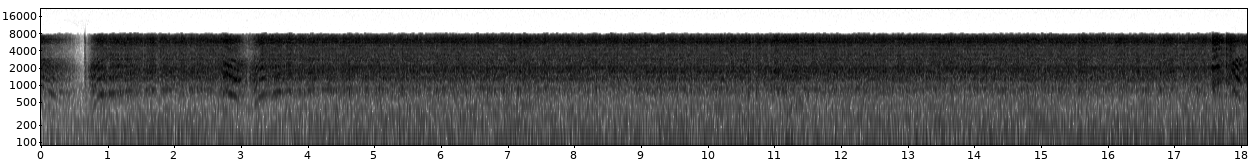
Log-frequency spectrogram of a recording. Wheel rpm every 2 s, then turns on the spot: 130, 160, 230, 230, 240, 240, 240, 240, 240.
none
